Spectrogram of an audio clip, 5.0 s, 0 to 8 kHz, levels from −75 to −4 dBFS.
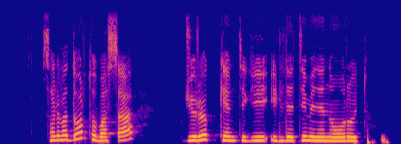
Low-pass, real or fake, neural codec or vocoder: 7.2 kHz; real; none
